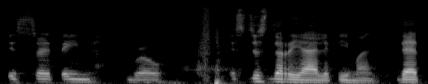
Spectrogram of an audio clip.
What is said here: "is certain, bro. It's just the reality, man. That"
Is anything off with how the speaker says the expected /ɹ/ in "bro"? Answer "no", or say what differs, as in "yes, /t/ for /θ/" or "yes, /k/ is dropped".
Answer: no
